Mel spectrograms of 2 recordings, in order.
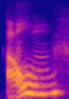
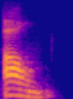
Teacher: Esta expresión aún, esta palabra aún, dice, el adverbio aún puede pronunciarse en español como una palabra tónica, es decir, con hiato, o como una palabra átona, quiere decir con diptongo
